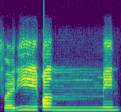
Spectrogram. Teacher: یا مد آئیے 2 کاؤنٹ لمبا کریں گے ، فریقا من، تنوین کے بعد میم آئے ادغام مع الغنہ · تنوین کے بعد میم آئے ادغام مع الغنہ ہو رہا ہے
